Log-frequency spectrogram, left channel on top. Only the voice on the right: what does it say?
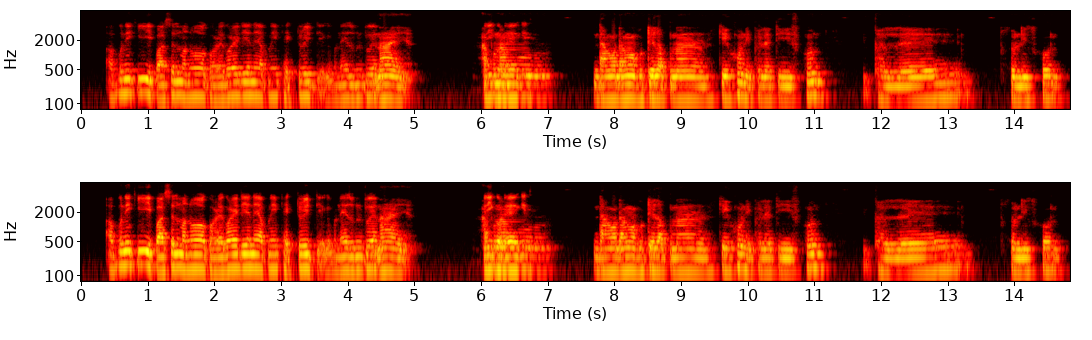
আপুনি কি, পাৰ্চেল মানুহক ঘৰে ঘৰে দিয়ে নে আপুনি ফেক্টৰীত দিয়ে মানে যোন-
কৰে
কি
